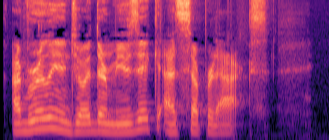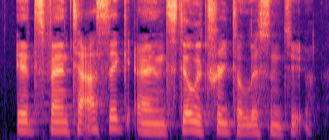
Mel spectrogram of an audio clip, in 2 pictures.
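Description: A man with an ordinary speaking voice talks at a moderate pace and medium pitch with ordinary pitch variation, in a Canadian accent, on a very clean recording with a silent background. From Saskatchewan, Canada. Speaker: podcaster. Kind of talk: personal monologue.

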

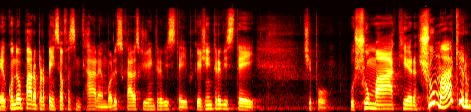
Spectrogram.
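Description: A man with an ordinary speaking voice, a medium pitch, lively intonation and a fairly quick pace. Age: 30s. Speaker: sports TV anchor and journalist. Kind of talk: casual chat.

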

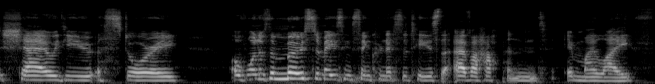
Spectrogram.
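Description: A woman with a British accent speaks at a medium pitch and a moderate pace, against a quiet background. Her loudness swings widely. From Liverpool area, England. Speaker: spiritual healer and podcast host. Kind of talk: solo podcast talk.

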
